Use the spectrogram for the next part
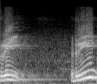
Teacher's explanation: मुंह के बीच का स्थान वो मूर्धा कहलाता है। और जब हम री बोलते हैं तो हमारी जीभ मूर्धा से टकराती है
